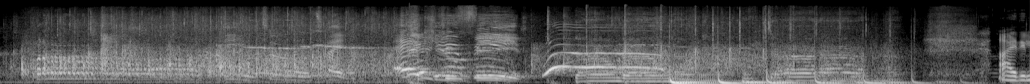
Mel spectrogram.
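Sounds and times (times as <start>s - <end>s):
applause and cheering: 0.0s - 9.0s
loud music: 5.8s - 9.8s.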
